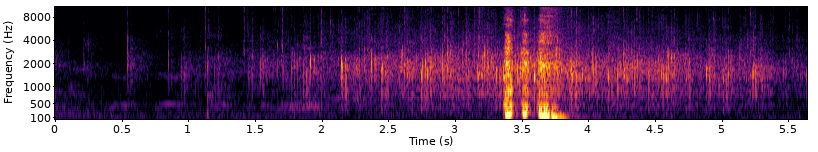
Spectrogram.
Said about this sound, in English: It's like a wave. A clap started from here, then it went over there.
